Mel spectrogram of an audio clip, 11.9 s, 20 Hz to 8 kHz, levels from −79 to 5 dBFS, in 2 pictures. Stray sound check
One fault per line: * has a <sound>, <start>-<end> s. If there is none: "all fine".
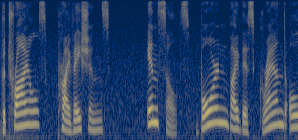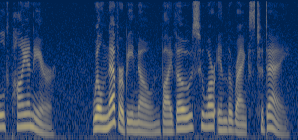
all fine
